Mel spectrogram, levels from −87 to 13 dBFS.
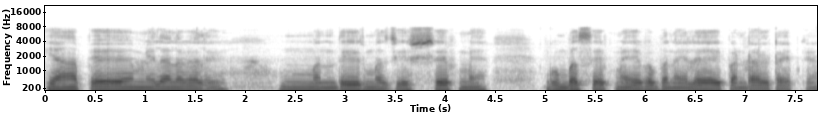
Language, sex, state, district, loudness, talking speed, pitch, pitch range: Bajjika, male, Bihar, Vaishali, -24 LUFS, 140 wpm, 115 Hz, 115-125 Hz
